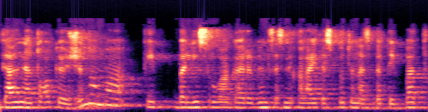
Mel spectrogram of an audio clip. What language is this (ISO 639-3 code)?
lit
